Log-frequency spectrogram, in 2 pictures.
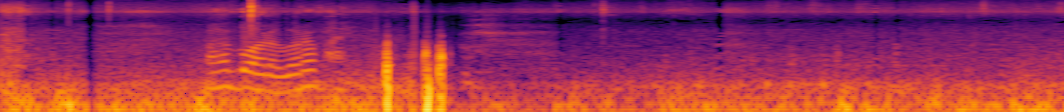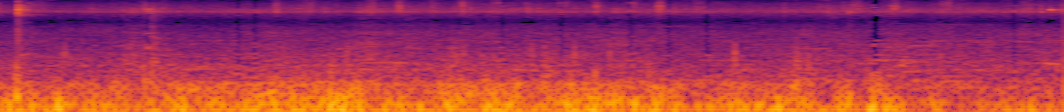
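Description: Bicycle rolling fast along a street: a steady low rumble of wind on the microphone and tyres, with scattered light knocks from the bike. A short voiced cry comes about a second in, and a couple of sharp knocks come around two seconds.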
